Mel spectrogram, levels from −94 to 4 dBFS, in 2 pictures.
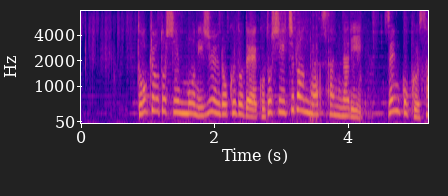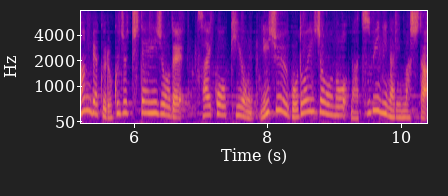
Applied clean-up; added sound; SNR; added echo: neural separator model SepFormer DNS4.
